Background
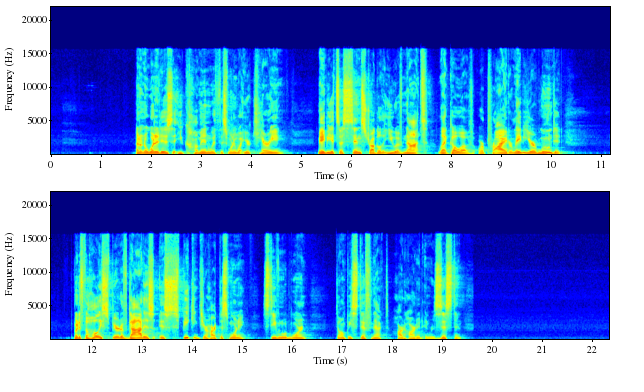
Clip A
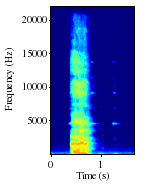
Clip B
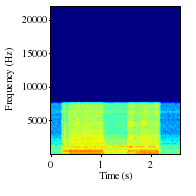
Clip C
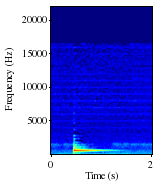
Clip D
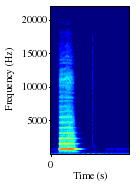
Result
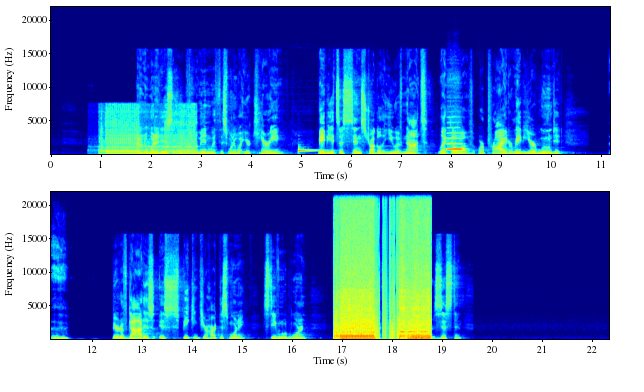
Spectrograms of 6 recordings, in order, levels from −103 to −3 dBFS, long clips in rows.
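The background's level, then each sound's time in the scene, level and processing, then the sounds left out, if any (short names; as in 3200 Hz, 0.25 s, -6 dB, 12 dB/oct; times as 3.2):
background -15 dB
0.73 add B -18 dB
4.49 add C -10 dB
7.75 add D -3.5 dB
10.76 replace with A -15.5 dB + EQ curve 120 Hz 0 dB, 190 Hz +4 dB, 740 Hz -29 dB, 4300 Hz -24 dB, 9600 Hz -3 dB
16.6 add B -1.5 dB + bit-crush 4-bit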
